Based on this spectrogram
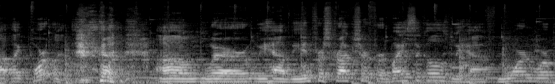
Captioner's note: chuckles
